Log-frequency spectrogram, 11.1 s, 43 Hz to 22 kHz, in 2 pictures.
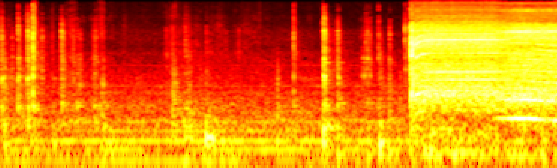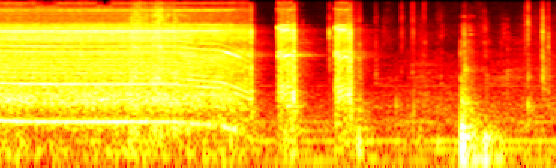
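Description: A power drill drives short 8-32 screws to fasten a white cover plate for a pendant fixture conversion kit against a ceiling, one sustained whirring run of about four seconds between quiet handling clicks and taps.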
